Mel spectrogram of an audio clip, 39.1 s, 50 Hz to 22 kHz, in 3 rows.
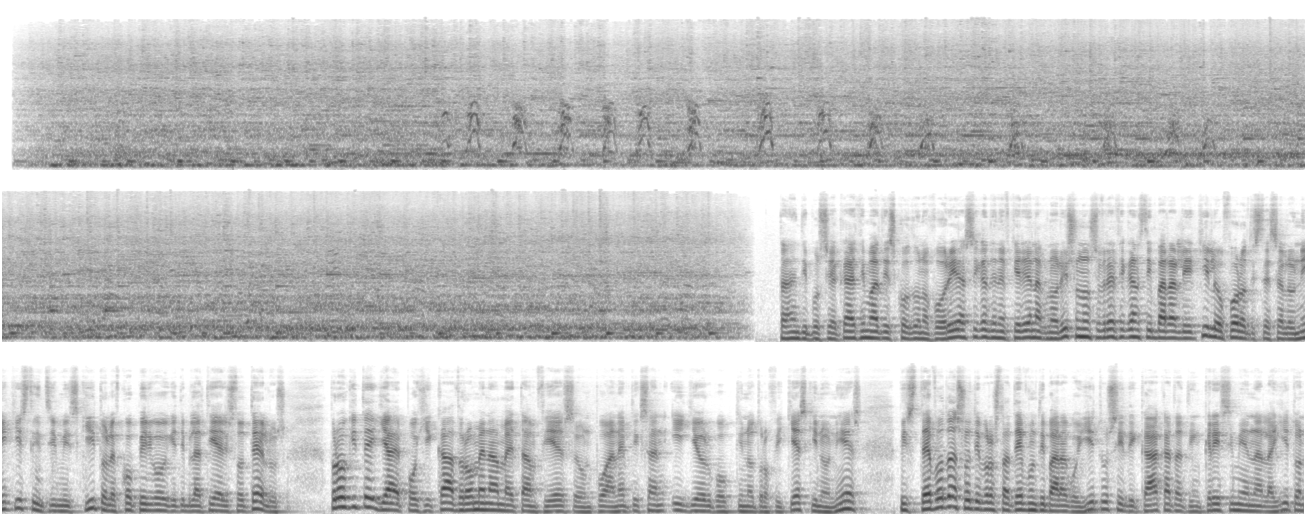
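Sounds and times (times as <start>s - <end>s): large metal bells clanging: 0.2s - 20.4s.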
